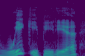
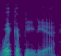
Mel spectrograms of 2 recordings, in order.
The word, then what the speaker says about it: Wikipedia: Similarly, Wikipedia should technically be pronounced Wikipedia, not Wikipedia, if we're going to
